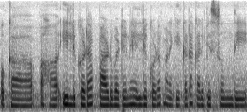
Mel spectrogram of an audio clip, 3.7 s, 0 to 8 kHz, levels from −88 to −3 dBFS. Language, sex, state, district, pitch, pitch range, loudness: Telugu, female, Andhra Pradesh, Sri Satya Sai, 190 Hz, 185-200 Hz, -15 LUFS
